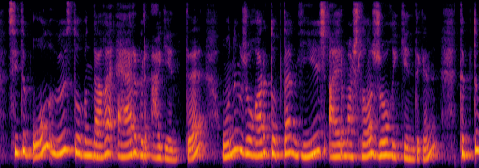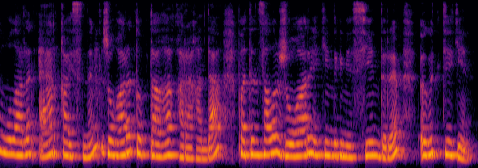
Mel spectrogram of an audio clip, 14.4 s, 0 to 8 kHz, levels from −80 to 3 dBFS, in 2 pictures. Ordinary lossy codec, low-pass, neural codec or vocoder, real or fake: none; none; none; real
